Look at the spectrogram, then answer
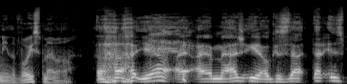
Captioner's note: laugh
